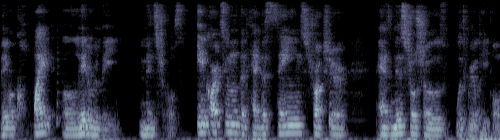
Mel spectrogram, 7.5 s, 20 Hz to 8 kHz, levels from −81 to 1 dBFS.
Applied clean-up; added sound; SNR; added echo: neural mask model DeepFilterNet 3.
